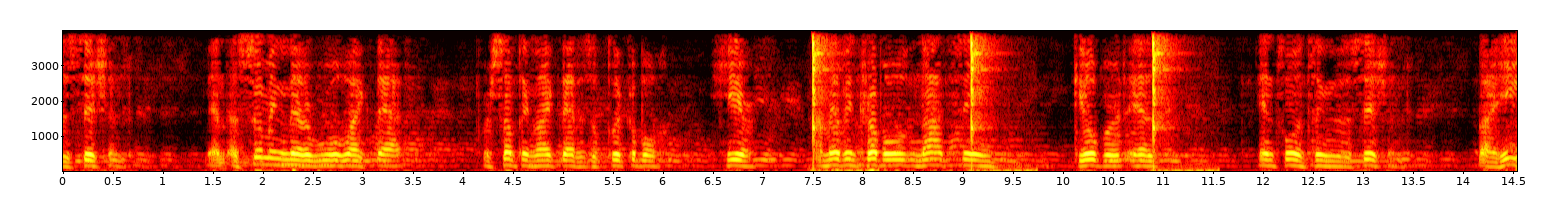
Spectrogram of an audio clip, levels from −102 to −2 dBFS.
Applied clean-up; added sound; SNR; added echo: none; Cutlery, silverware; -2 dB; reverberation time 2.6 s.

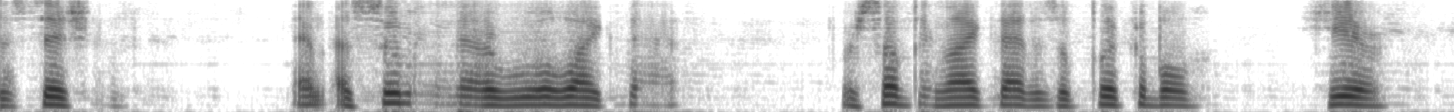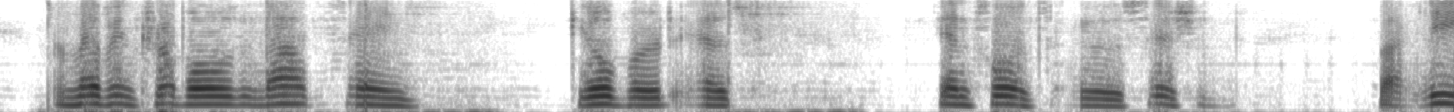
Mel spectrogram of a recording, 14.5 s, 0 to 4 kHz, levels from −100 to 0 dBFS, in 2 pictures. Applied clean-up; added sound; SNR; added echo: neural separator model SepFormer WHAMR!.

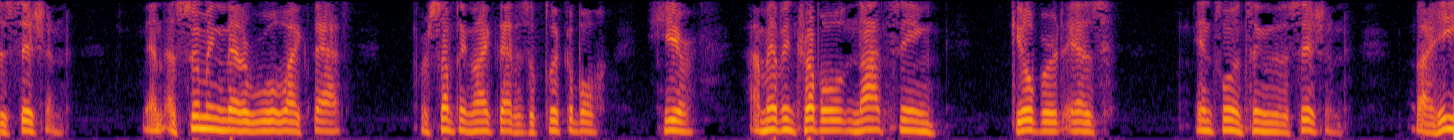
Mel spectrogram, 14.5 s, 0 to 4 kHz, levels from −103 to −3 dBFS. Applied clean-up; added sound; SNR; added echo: none; none; none; none.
